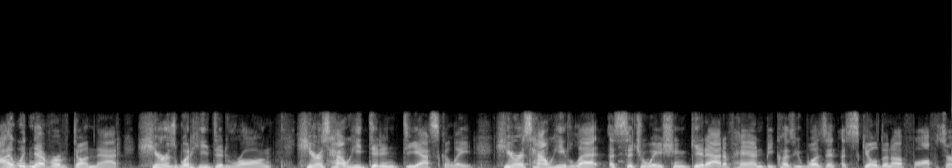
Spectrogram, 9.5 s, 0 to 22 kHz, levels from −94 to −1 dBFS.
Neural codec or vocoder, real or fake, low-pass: none; real; 7.2 kHz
